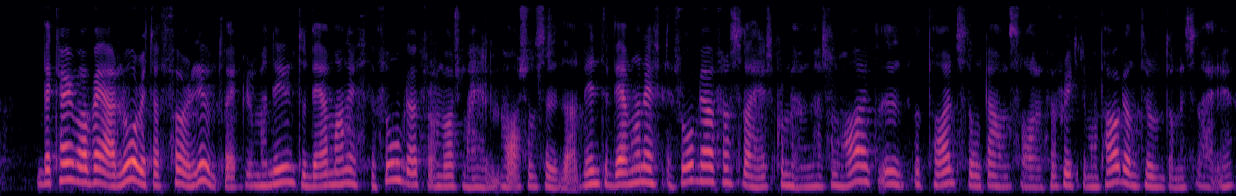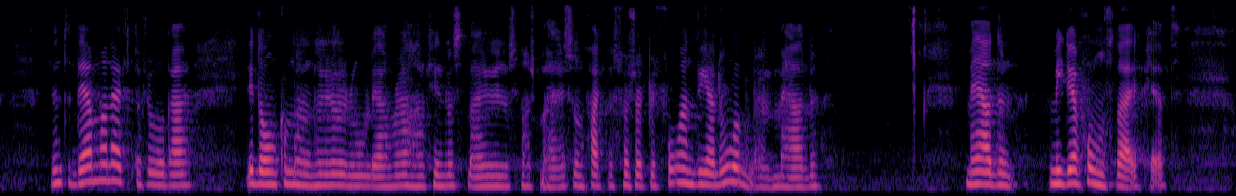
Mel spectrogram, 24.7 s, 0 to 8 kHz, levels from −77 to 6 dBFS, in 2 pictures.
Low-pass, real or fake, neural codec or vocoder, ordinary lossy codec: 7.2 kHz; fake; autoencoder, 22.05 kHz, a latent of 192 numbers a frame, VITS, trained on one speaker; none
